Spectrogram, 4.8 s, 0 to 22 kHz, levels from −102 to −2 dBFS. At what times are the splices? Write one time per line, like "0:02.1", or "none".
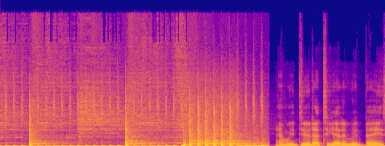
0:03.2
